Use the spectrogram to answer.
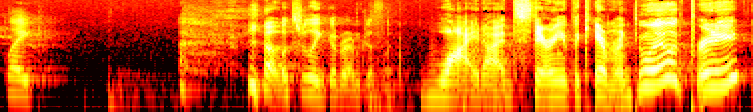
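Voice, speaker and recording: A woman's voice: on the low side, big pitch swings, fairly quick. A woman in her thirties who hosts a podcast, chatting casually with a stuffed-up, nasal voice, laughing often and acting out little quotes. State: stuffed-up nose. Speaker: podcast host. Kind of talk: casual chat.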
